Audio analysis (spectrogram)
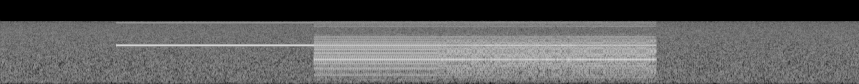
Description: Cassette data (Kansas City type), 1200 baud, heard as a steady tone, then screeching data, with tape hiss.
